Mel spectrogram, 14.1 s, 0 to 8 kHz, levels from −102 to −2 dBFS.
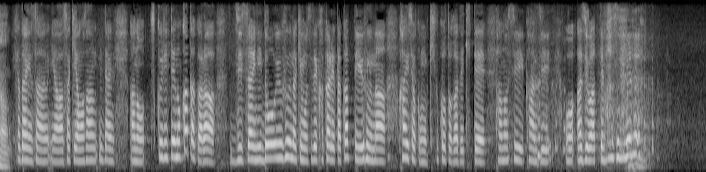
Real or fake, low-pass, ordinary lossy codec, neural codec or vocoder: fake; 7.2 kHz; AAC, 32 kbps; vocoder, 44.1 kHz, 80 mel bands, Vocos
